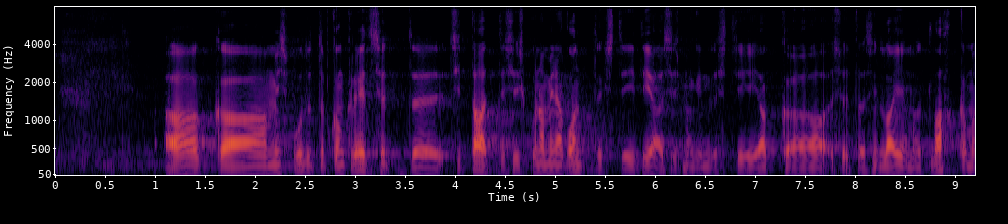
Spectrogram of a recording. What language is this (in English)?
Estonian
